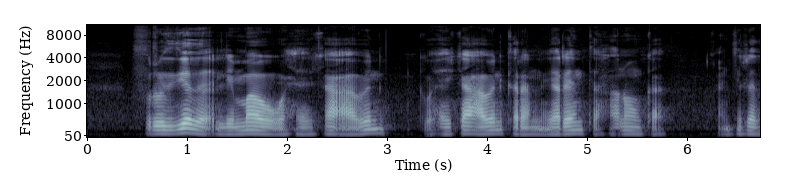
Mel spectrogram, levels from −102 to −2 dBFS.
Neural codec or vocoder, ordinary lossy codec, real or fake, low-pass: none; none; real; none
